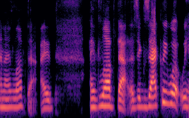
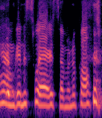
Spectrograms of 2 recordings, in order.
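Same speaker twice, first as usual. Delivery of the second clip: put-on apologetic voice, higher and louder; 3 semitones higher, 5 dB louder than usual. Imitating Delancey, who apologizes before she swears: imitating Delancey apologizing. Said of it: "She does before she does it".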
